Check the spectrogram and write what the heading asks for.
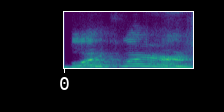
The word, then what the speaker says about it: Blake Leyers: pronunciation and she said blake layers like cake layers and i'm like i'm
